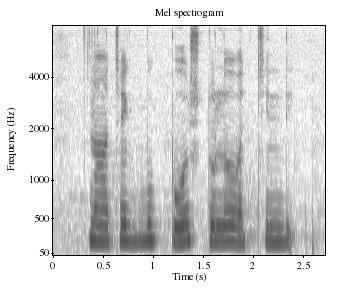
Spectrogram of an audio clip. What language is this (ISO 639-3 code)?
tel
